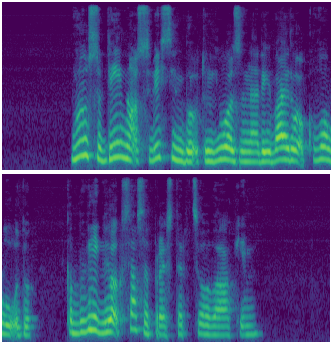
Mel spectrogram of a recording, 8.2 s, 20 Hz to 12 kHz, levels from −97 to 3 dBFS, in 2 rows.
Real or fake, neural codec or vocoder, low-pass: fake; codec, 24 kHz, 3 kbps, HILCodec; 10.8 kHz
